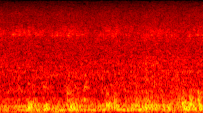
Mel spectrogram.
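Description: A windshield wiper swishes across the glass.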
